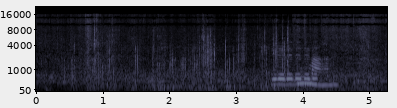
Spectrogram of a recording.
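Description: Small stones click and clatter as hands shift them.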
